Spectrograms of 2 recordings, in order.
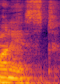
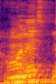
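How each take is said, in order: First: ऑनेस्ट with a silent h, starting on the open o; correct pronunciation. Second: हॉनेस्ट with a breathy h at the start; wrong pronunciation. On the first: Teacher showing students the right way to say ऑनेस्ट, silent h. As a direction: say ऑनेस्ट as "onest", no h sound at the start. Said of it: "इसका pronunciation ऑनेस्ट होता है". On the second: Teacher showing students the wrong way to say हॉनेस्ट, with h. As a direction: sound the h in हॉनेस्ट, like "honest" with h. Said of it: "हॉनेस्ट नहीं होता है". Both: Shown as a demonstration.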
